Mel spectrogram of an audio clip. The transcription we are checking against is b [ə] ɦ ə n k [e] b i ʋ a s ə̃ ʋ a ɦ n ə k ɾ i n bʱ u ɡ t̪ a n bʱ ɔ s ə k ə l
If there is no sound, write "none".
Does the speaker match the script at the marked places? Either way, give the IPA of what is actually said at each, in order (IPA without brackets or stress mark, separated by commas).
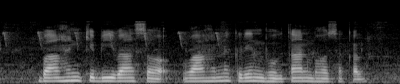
a, e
